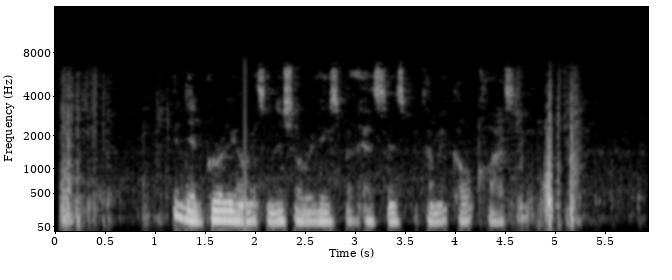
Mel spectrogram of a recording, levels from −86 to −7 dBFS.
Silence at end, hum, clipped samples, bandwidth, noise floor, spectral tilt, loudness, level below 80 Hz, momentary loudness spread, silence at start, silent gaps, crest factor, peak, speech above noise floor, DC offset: 0.7 s; none; under 0.1%; 7 kHz; -62 dBFS; -6.5 dB/octave; -32 LUFS; -56 dBFS; 13 LU; 0.05 s; none; 22 dB; -10 dBFS; 32 dB; under 0.1%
